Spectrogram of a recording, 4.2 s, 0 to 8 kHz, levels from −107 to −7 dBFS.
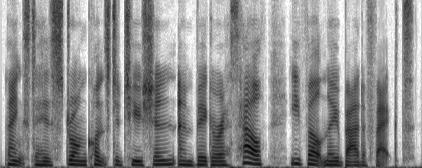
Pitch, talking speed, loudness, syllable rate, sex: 175 Hz, 185 wpm, -17 LUFS, 4.9 syllables/s, female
